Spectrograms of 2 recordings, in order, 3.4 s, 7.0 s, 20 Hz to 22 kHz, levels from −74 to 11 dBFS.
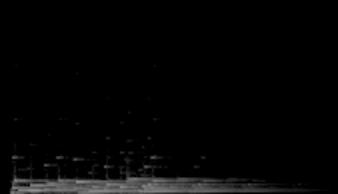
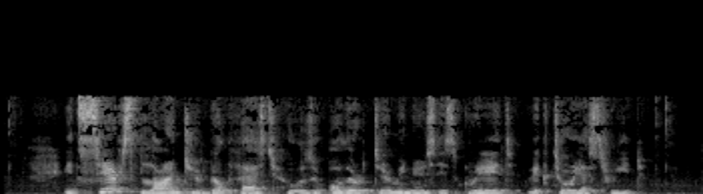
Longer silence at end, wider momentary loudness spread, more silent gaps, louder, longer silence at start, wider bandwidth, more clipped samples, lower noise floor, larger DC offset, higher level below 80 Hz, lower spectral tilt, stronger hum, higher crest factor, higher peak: first, 0.75 s vs 0.2 s; first, 18 LU vs 10 LU; neither; second, -34 LUFS vs -17 LUFS; second, 0.1 s vs 0.45 s; first, 14.5 kHz vs 11.5 kHz; neither; first, -68 dBFS vs -44 dBFS; neither; second, -74 dBFS vs -48 dBFS; first, -5 dB/octave vs -3.5 dB/octave; neither; about the same, 16 dB vs 18 dB; second, -20 dBFS vs -2 dBFS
